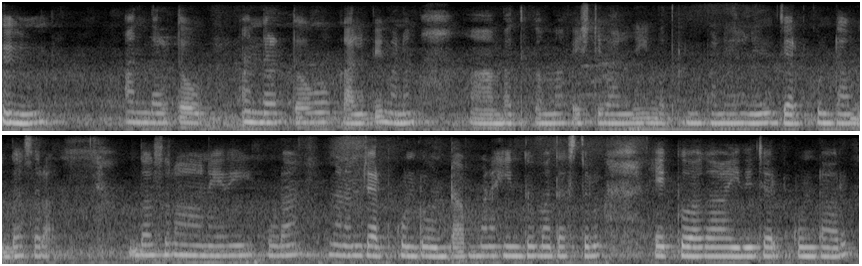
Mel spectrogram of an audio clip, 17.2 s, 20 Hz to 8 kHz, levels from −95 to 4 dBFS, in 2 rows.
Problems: constant background noise, low volume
